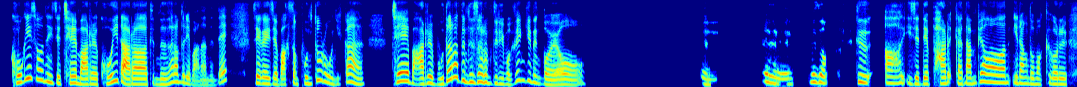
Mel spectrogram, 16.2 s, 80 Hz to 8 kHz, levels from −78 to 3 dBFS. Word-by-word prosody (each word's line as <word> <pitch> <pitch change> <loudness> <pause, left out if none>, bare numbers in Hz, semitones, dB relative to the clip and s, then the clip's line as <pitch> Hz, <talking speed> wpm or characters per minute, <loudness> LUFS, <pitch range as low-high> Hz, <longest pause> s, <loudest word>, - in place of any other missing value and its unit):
거기서는 330 +4 +1
이제 225 -2 -2
제 225 +2 +1
말을 185 -1 +2
거의 225 +10 +1
다 285 - +7
알아듣는 180 0 +2
사람들이 240 -2 -2
많았는데 210 - -6 0.4
제가 215 -3 +1
이제 190 -2 0
막상 210 +3 -2
본토로 245 - -3
오니까 200 +1 -1 0.4
제 285 +3 +7
말을 190 0 +1
못 185 - -4
알아듣는 320 -8 +3
사람들이 230 -6 -1
막 180 -2 -6
생기는 295 -9 -5
거예요. 170 0 -1 1.7
네. 195 - -7 0.8
네. 195 -8 -1 0.2
그래서 250 -3 +2 0.4
그 245 -4 +1 0.3
아 215 +1 0
이제 200 -2 -2
내 195 +1 0
발음 205 +2 0
그러니까 200 - -3
남편이랑도 235 -3 +2
막 185 -1 -6
그거를 190 -3 -2
215 Hz, 295 characters per minute, -22 LUFS, 185-255 Hz, 1.7 s, 다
